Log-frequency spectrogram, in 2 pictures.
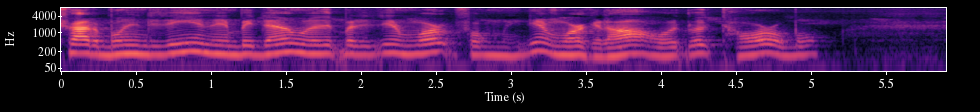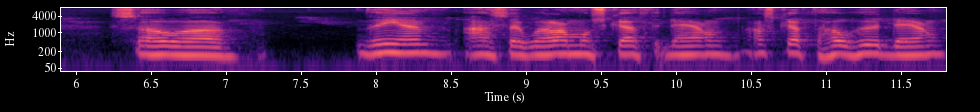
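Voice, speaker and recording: Speaking in a high pitch, this man keeps a monotone, flat intonation. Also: moderate pace. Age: 60s. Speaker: car restoration hobbyist. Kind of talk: casual video chat. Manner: hesitant, many fillers.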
